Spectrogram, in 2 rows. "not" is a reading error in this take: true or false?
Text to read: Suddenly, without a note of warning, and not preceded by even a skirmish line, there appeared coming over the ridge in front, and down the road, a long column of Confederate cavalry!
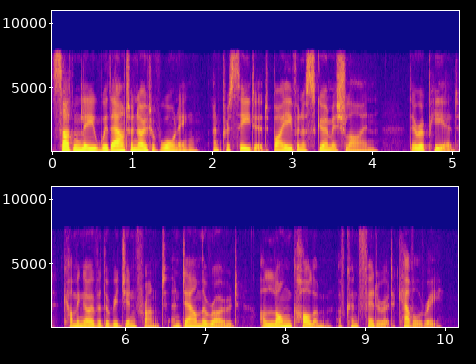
true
